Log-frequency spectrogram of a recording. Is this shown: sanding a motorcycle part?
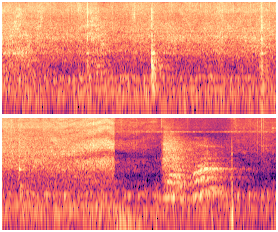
no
